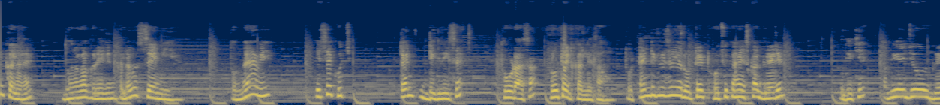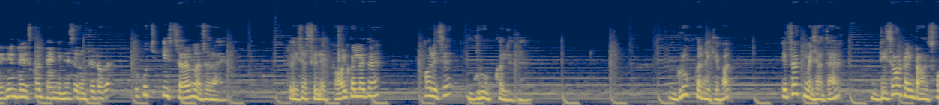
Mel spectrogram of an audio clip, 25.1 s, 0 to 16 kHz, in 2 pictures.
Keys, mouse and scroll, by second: 5.9-6.3 typing, 10.3 Return, 17.1 ctrl+a, 18.9 ctrl+g.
